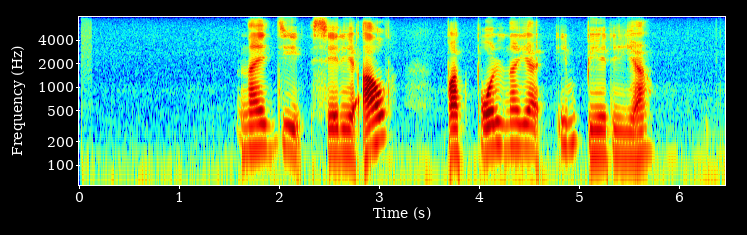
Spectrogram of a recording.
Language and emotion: Russian, neutral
